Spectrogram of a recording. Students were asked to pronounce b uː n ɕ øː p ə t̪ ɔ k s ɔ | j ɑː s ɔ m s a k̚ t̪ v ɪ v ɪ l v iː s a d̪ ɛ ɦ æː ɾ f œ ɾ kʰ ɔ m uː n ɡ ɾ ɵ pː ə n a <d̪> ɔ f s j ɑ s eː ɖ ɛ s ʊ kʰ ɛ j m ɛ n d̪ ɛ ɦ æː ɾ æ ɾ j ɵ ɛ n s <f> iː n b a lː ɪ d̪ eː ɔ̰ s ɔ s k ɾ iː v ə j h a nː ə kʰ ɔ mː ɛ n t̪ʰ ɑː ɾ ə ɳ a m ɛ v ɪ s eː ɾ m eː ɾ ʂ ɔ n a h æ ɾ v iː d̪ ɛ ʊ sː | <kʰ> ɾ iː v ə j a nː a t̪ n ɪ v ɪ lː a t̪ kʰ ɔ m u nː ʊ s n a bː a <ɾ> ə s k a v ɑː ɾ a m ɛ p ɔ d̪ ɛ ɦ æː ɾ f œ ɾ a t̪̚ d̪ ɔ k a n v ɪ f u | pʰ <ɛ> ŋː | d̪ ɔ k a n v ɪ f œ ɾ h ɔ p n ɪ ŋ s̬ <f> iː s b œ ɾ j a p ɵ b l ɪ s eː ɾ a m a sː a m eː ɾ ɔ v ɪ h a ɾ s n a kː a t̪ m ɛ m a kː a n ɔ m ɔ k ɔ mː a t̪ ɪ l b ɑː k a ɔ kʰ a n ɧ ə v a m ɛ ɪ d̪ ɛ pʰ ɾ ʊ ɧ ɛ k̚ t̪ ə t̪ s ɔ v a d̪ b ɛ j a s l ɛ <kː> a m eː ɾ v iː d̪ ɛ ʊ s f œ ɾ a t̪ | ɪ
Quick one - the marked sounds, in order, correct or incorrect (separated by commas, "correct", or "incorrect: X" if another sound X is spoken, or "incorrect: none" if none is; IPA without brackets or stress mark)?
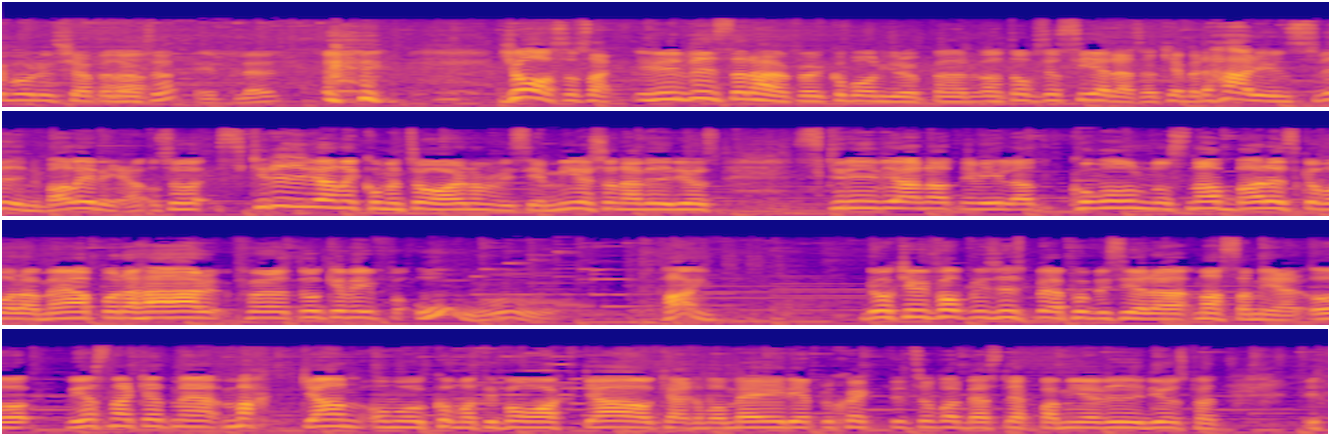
incorrect: t̪, incorrect: v, incorrect: k, correct, incorrect: a, incorrect: v, incorrect: pː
